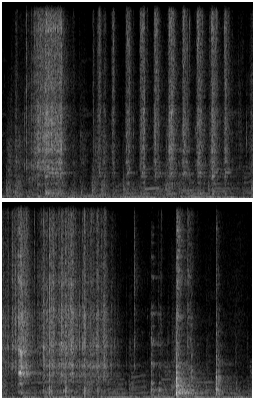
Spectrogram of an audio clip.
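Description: Background music with a stepping bass line, over sharp metallic clinks of ice in a stainless steel cocktail shaker as a drink is strained through a fine-mesh strainer into glasses.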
